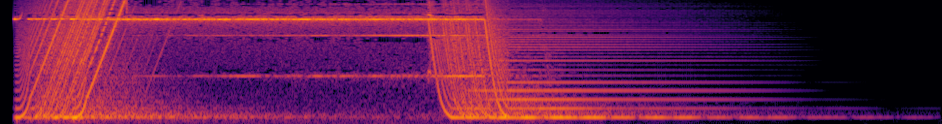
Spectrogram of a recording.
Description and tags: A simple up-down siren.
